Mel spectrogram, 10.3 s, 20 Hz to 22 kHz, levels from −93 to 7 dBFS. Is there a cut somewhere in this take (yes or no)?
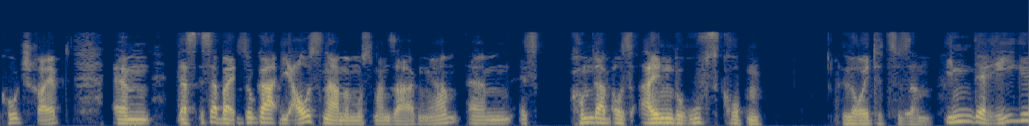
yes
